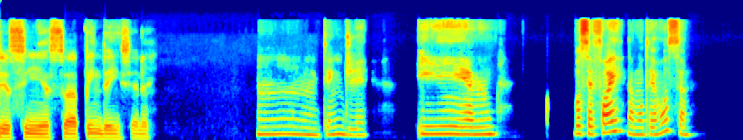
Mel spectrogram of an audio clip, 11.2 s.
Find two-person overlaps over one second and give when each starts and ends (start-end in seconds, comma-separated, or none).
none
